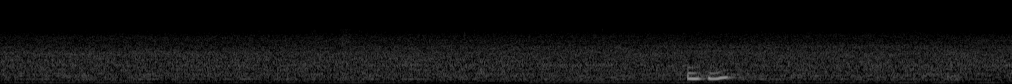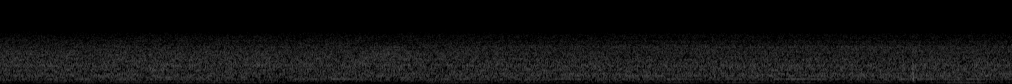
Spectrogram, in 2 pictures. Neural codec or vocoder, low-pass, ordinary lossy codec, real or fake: none; 5.4 kHz; none; real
